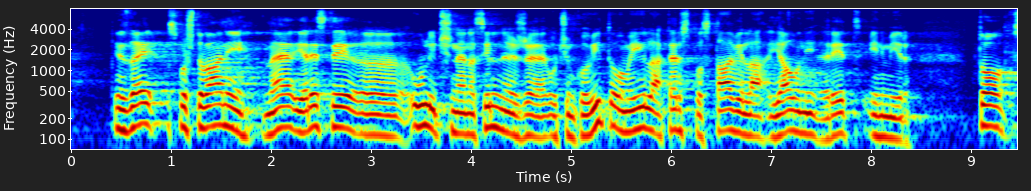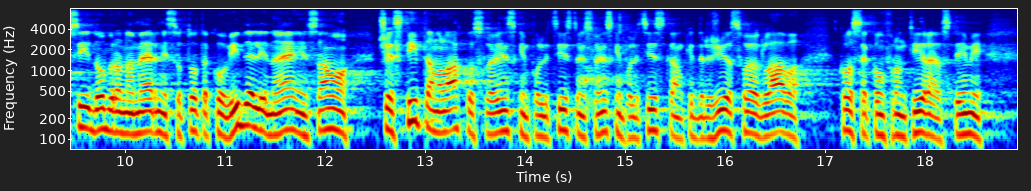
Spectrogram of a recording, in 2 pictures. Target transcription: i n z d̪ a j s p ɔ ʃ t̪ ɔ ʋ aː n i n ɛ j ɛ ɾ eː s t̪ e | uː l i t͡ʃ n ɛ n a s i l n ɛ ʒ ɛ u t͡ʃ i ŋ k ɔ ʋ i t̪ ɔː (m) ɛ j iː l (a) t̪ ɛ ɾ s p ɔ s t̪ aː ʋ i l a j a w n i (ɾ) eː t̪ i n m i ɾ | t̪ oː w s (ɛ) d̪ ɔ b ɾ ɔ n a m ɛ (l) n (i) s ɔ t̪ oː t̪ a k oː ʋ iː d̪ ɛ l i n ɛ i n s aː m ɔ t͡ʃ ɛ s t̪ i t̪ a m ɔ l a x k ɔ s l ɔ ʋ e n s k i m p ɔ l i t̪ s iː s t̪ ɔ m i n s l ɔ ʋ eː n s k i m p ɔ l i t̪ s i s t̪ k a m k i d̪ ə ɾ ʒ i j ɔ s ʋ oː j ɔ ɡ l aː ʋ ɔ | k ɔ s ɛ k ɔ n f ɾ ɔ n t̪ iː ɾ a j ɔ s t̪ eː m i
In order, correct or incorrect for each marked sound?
correct, correct, correct, incorrect: i, incorrect: ɾ, correct

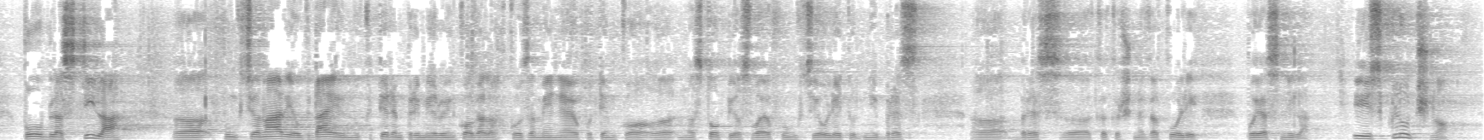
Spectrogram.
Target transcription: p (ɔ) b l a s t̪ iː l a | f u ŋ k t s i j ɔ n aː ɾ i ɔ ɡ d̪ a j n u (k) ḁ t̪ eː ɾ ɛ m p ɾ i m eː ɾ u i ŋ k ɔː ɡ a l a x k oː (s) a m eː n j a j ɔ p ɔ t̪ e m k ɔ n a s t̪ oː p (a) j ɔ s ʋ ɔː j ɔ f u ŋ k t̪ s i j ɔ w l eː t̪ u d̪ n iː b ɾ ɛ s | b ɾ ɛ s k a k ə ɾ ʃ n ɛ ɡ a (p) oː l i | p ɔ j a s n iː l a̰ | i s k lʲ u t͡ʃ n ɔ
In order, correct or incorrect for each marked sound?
incorrect: ɔː, correct, incorrect: z, incorrect: i, incorrect: k

